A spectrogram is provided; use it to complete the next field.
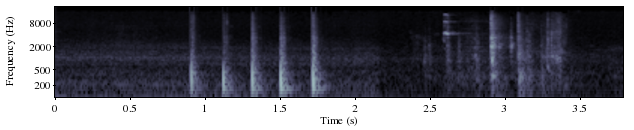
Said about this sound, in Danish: Nu må vi se, om hun er hjemme der står, at dørklokken ikke virker, så jeg må hellere bare banke på.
